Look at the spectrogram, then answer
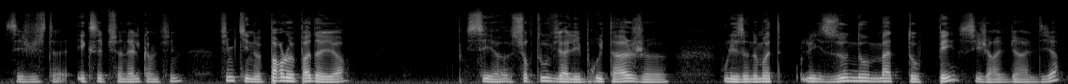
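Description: A man giving a casual film review on a campus radio show, pausing often with fillers and restarting his sentences. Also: medium pitch, fairly even intonation, mellow, no room sound. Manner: hesitant, many fillers and restarts. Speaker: film columnist. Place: radio studio.

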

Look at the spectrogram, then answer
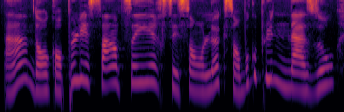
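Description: Québécoise enjouée qui explique. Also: female voice, a little high, animated, moderate pace, darkish tone, no room sound. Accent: Québécois French. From Quebec. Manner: playful, demonstrates sounds with examples. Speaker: presenter. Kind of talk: explanatory talk on language.

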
